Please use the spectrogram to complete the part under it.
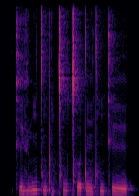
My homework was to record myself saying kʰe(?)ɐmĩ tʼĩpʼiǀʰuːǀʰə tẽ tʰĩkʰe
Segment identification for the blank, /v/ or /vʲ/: vʲ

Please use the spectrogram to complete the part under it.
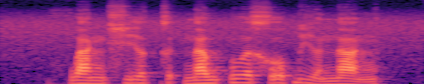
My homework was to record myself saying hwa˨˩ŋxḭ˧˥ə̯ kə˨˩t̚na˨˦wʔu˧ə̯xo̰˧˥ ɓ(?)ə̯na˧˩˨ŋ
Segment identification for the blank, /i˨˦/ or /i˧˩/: i˧˩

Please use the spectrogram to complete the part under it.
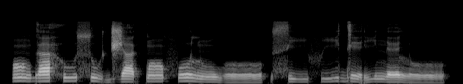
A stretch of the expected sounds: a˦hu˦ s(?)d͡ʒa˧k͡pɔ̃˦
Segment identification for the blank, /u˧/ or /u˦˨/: u˦˨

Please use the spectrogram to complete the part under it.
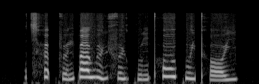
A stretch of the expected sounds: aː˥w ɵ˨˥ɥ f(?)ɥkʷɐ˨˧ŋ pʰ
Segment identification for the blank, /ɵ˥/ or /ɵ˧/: ɵ˧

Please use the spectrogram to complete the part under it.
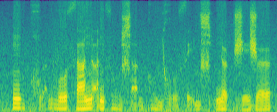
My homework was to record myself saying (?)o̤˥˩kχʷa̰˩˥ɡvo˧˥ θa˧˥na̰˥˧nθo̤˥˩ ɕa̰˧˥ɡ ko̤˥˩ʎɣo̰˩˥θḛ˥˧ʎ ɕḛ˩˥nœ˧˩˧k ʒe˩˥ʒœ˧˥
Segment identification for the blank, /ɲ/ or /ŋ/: ŋ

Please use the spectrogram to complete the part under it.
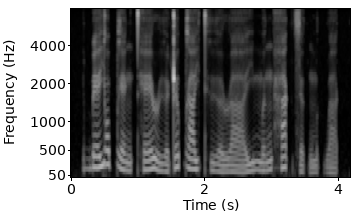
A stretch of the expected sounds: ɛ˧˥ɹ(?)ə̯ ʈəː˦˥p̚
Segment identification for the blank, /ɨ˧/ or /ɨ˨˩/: ɨ˨˩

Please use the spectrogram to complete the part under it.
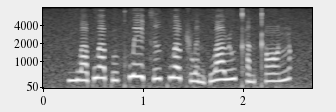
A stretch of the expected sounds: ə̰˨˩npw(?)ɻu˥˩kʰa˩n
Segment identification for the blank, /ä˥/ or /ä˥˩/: ä˥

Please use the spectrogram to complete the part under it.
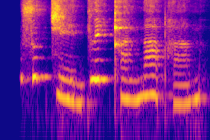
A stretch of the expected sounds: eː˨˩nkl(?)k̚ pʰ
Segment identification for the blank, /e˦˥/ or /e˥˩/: e˥˩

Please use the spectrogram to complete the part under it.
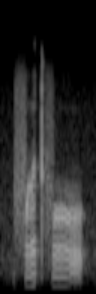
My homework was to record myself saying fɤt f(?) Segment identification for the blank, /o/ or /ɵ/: o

